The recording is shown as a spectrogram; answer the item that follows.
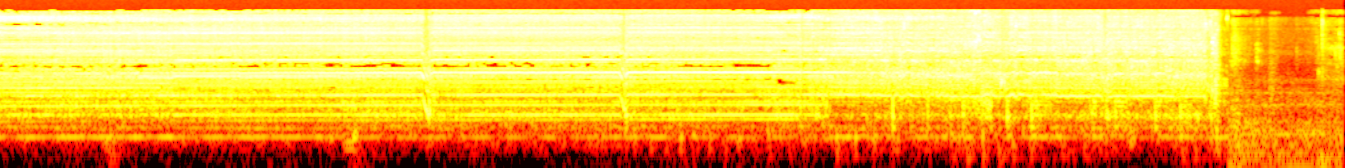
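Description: Handheld stainless-steel immersion blender running with a steady whine as it blends egg yolks and lemon juice while hot margarine is drizzled in, emulsifying a hollandaise. The motor stops about nine seconds in.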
